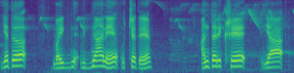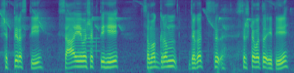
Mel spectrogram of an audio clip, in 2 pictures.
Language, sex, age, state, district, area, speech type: Sanskrit, male, 18-30, Karnataka, Mysore, urban, spontaneous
